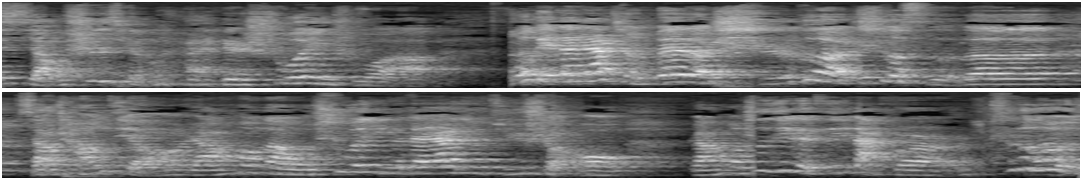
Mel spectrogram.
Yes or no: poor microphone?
yes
